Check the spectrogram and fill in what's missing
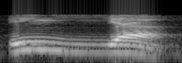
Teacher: صوت الياء لا ينقطع لأنها حرف رخو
